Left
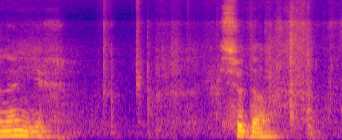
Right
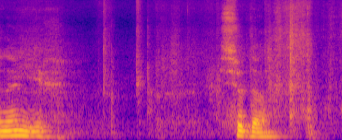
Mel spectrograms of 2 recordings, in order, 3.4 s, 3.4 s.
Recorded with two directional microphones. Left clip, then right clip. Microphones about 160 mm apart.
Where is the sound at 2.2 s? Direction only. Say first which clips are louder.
Left 3 dB; 15° left (ahead or behind).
